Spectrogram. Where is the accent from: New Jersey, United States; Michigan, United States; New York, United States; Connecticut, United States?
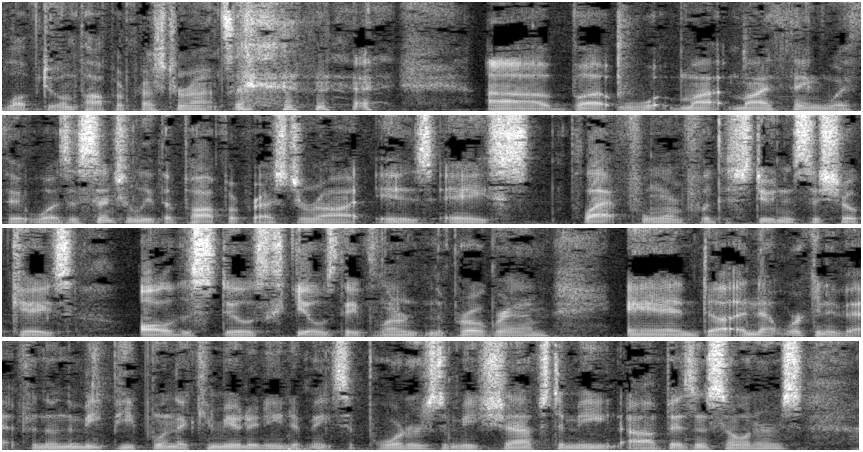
New York, United States; Buffalo; I'm from Buffalo, my wife is from New Hampshire, you know, on the East Coast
